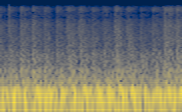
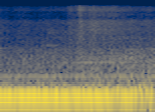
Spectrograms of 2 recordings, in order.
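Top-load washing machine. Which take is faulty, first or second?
first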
